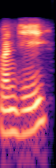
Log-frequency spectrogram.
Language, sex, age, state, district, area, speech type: Punjabi, male, 30-45, Punjab, Kapurthala, rural, conversation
